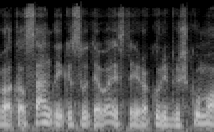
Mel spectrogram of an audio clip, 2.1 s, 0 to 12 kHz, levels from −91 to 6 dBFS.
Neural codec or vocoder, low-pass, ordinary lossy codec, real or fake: autoencoder, 22.05 kHz, a latent of 192 numbers a frame, VITS, trained on many speakers; 9.9 kHz; Opus, 24 kbps; fake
